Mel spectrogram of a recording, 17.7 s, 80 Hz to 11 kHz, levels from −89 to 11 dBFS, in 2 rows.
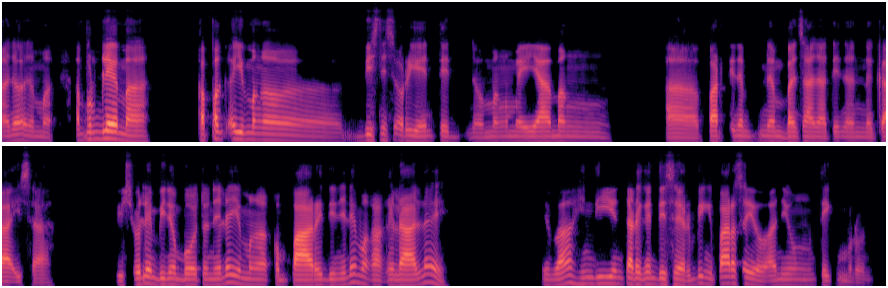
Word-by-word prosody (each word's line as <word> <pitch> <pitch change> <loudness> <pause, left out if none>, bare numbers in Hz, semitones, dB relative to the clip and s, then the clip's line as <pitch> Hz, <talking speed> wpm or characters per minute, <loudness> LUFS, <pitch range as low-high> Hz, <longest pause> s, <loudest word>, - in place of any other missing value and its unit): ano 130 +4 0
mga 110 -3 -7 0.2
ang - - -4
problema 160 -6 +8 0.6
kapag 165 -1 +2
ay 160 - +4
mga 145 -2 -1 0.8
business-oriented 115 -3 -5
'no, 100 0 -9
mga 110 +2 -8
mayayamang 110 0 0 0.9
ah, 100 0 -1
parte 115 +1 0
ng 115 -2 -5
ng 115 -1 -4
bansa 110 0 +1
natin 110 0 -4
ang 105 0 -7
nagkaisa, 100 -4 -1 0.7
usually 135 +8 0
ang 145 - -2
binoboto 125 -1 -1
nila 130 +7 0
yung 135 -6 -3
mga 120 -1 -2
kumpare 115 +1 +6
din 125 +1 -6
nila, 180 +8 -3
eh, - - -10
mga - - 0
makakilala, 120 - +3
eh. 100 - -9 0.9
'Di 120 - -12
ba 130 +6 +3
hindi 150 0 -4
yun 140 - -15
talagang 140 0 +3
deserving, 130 +1 -1
para 155 0 +4
sa'yo 125 -8 -2
ano 110 +3 -4
yung 120 - -11 0.2
take 110 -1 -7
mo 110 - -14
ron? 85 -2 -15
120 Hz, 155 wpm, -24 LUFS, 110-135 Hz, 0.9 s, problema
